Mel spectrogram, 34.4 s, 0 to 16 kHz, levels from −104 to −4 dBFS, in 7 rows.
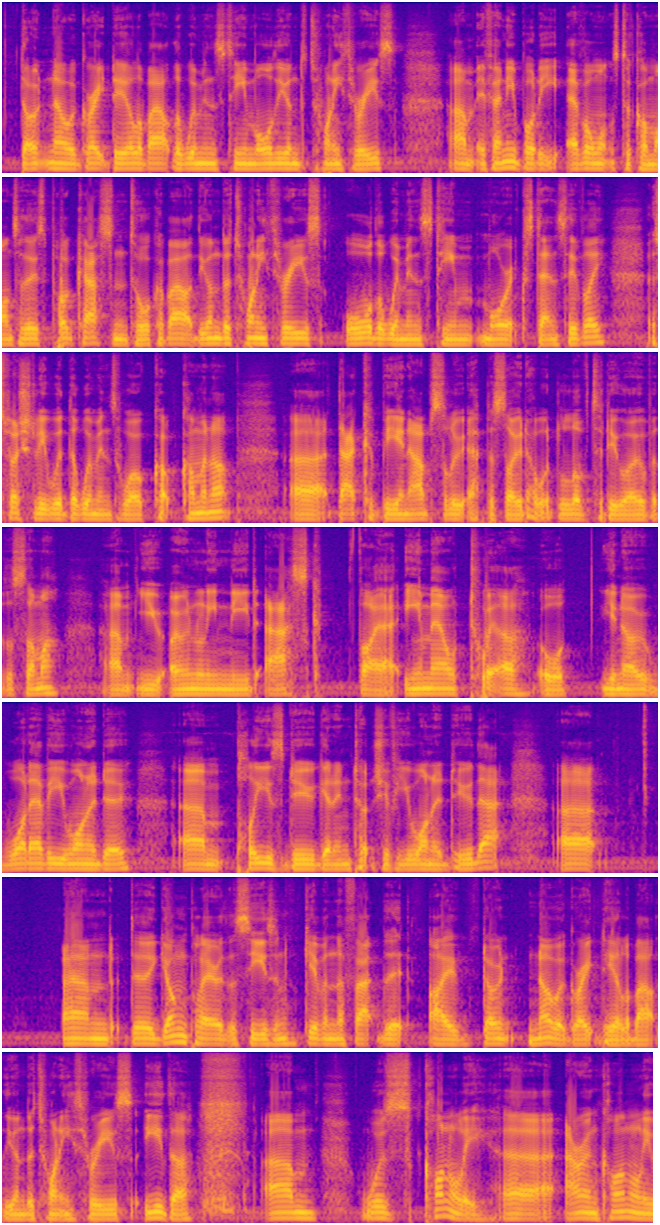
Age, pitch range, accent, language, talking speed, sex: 20-39, 100-115 Hz, British, English, 200 wpm, male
